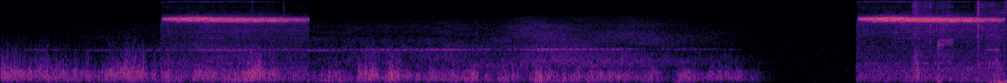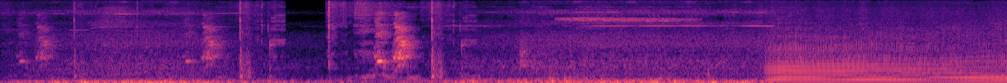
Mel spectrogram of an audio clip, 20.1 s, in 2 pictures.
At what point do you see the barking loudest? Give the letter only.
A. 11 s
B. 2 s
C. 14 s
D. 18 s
C.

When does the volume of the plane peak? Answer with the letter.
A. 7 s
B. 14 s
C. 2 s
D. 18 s
D.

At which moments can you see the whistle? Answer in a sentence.
You can hear the whistle from 1.6 to 3.1 s, from 8.6 to 10.1 s and from 15.6 to 17.1 s.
